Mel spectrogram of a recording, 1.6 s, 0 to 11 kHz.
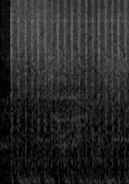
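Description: Gunfire in the video game XCOM 2 comes as a dense, rapid burst that keeps going for under two seconds, fairly faint and alone.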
